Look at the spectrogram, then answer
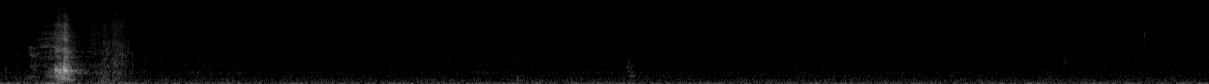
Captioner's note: silence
